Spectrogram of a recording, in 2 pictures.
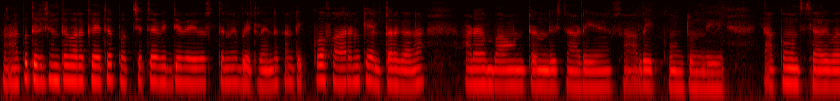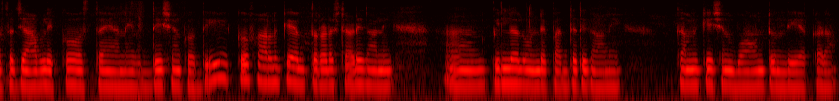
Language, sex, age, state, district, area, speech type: Telugu, female, 30-45, Telangana, Hanamkonda, rural, spontaneous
